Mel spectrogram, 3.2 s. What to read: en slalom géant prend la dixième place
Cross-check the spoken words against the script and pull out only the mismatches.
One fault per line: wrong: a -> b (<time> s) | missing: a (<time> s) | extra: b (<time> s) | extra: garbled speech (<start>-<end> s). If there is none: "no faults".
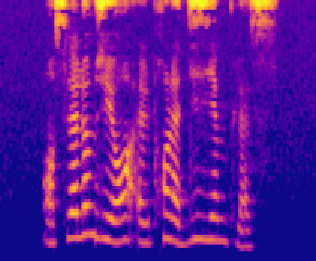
extra: elle (1.3 s)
